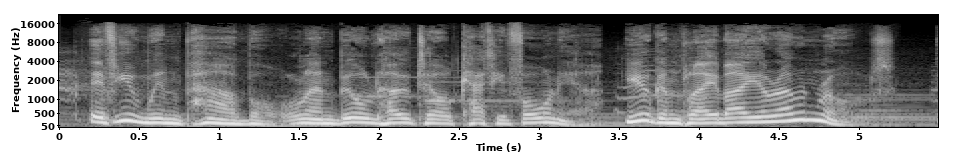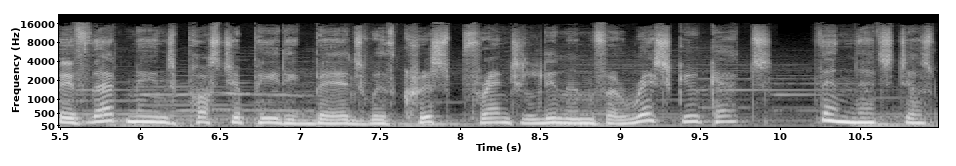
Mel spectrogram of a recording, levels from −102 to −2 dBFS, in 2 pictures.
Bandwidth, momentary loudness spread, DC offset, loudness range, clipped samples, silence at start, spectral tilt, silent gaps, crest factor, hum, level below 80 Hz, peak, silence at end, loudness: 17 kHz; 8 LU; under 0.1%; 1 LU; under 0.1%; 0 s; -5.5 dB/octave; none; 12 dB; none; -42 dBFS; -6 dBFS; 0.05 s; -18 LUFS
